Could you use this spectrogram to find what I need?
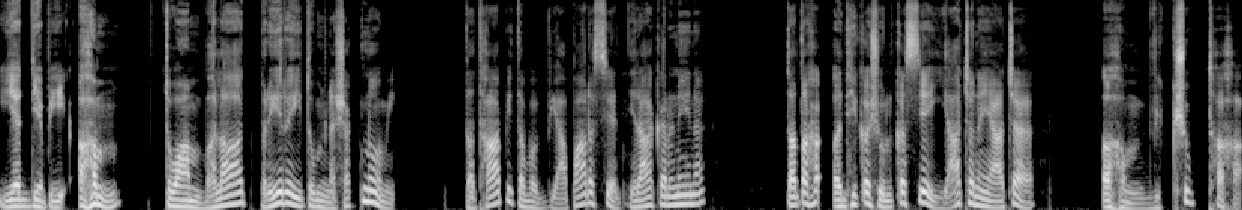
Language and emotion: Sanskrit, surprised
